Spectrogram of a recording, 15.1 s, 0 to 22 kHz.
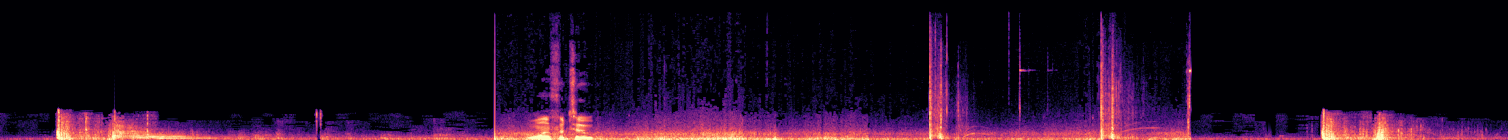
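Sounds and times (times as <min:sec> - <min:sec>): wind noise: 0:05.0 - 0:11.9
pistol shots: 0:09.3 - 0:11.9.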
